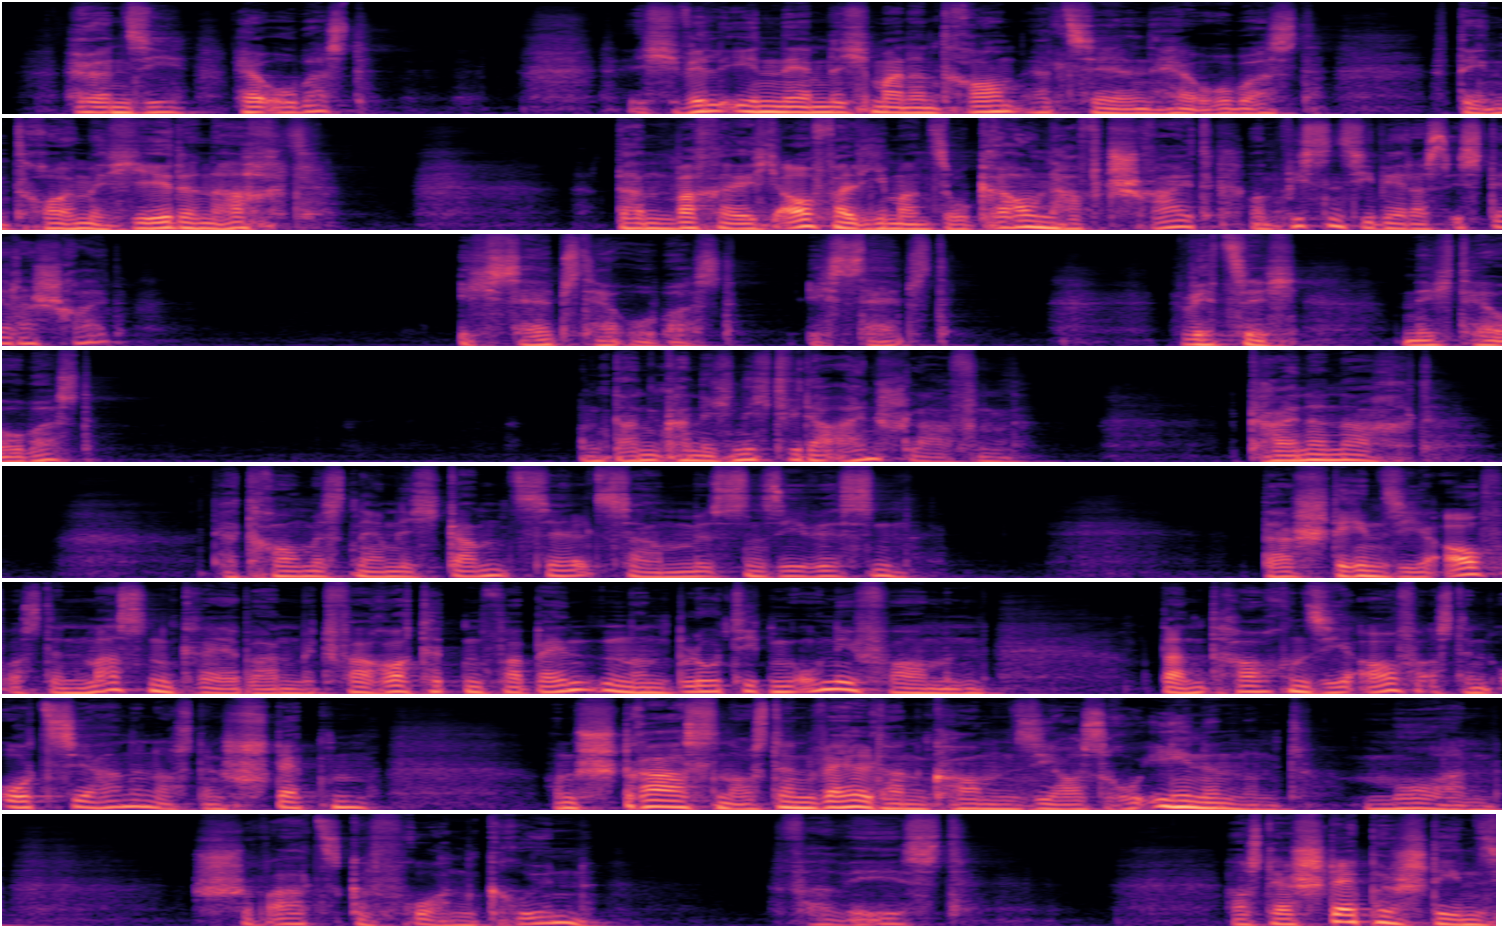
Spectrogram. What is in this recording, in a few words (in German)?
Monolog; Beckmann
